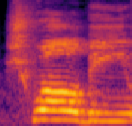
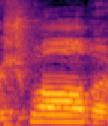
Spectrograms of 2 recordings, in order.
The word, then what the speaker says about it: Schwalbe: If you like this, thumbs up, of the Schwalbe or Schwalbe, I've heard it pronounced both ways, Hurricane puncture-resistant hybrid bike tires.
